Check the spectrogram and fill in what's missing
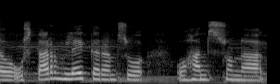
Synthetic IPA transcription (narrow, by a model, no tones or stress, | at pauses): aɔɔst̪aɾvleːjkaɾhansɔ | ɔɦanːsːɔna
